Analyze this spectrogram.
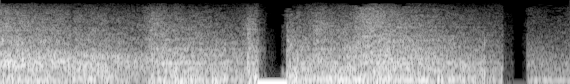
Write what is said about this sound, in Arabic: وهذا المدفع يقصف مسجد بلال بن رباح. وهنا القصف يطال عبرة والمبنى الذي يحتوي مسجد بلال بن رباح.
